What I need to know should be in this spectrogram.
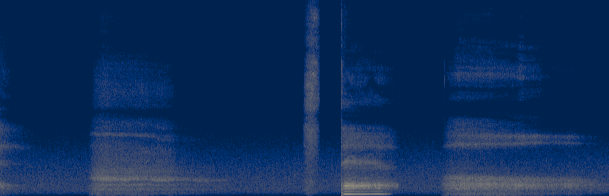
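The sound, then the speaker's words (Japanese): Slow, deep breathing during a guided relaxation exercise: a long, soft, airy inhale and a long exhale, faint and hushed, separated by a pause with a brief sharper noise. “ちょっと深呼吸しよっか。吸って吐いて、”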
